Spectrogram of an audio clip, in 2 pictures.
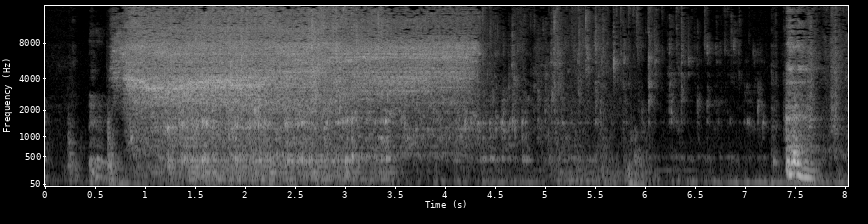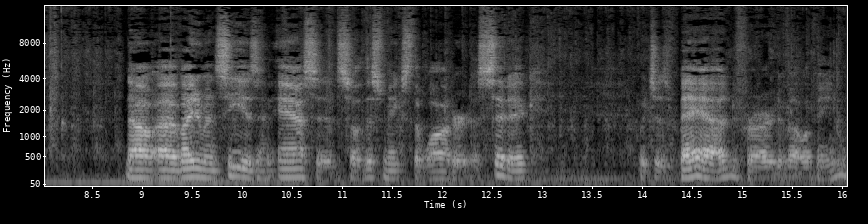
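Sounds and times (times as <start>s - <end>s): water running from a faucet: 0.7s - 7.4s.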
